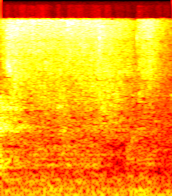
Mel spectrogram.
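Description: A tiny splash of water trickles in while an apple galette is being prepared, a soft, steady running-water wash heard close and alone.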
